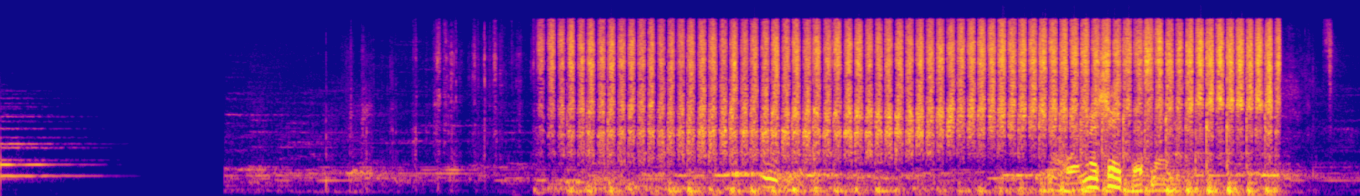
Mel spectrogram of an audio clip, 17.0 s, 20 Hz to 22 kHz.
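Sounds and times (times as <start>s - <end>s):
rubbing and handling sounds: 4.2s - 16.7s
quick sanding strokes: 6.7s - 16.1s.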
